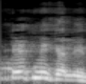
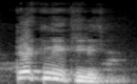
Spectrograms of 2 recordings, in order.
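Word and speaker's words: technically: slide change করা হয় দেখেন টেকনিকলি টেকনিকলি এর উচ্চারণ কিন্তু টেকনিক্যালি না টেকনিকলি টেকনিকলি উচ্চারণের সময় এই এটা বাদ থাকে এটা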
